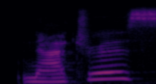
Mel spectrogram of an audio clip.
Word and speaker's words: Natras: So there's this guy, Joseph Natras. – Right. – Who rhymes with mattress.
